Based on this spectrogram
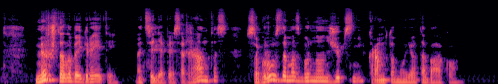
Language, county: Lithuanian, Utena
